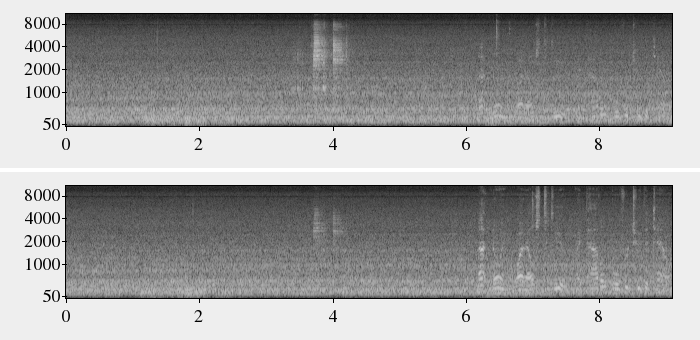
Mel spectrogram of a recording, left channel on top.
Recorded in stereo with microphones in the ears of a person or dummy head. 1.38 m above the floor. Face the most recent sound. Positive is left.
turn(degrees=-55)  # may be behind; listen again after turning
